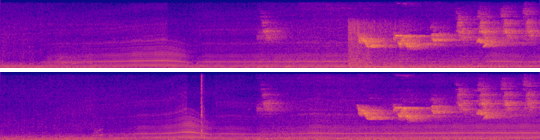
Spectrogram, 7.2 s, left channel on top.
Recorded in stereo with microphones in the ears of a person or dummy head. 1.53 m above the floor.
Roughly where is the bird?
Centre.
